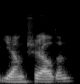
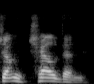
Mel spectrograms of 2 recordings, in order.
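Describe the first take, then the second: First: The first word begins with a Y sound. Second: The first word begins with a J sound.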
